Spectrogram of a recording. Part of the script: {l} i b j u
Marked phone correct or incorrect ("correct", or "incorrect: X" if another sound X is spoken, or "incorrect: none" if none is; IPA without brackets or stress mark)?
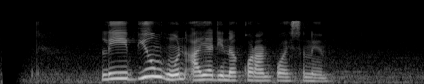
correct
